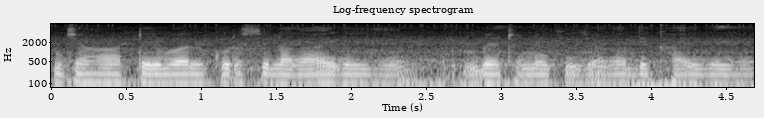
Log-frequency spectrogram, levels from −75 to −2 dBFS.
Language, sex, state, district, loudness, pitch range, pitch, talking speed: Hindi, male, Madhya Pradesh, Dhar, -16 LUFS, 95-100 Hz, 100 Hz, 155 wpm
